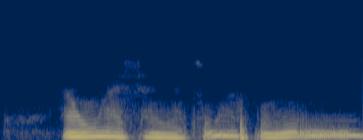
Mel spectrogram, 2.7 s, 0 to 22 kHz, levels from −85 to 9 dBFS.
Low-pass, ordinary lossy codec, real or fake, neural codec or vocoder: 3.6 kHz; MP3, 16 kbps; fake; vocoder, 44.1 kHz, 80 mel bands, Vocos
